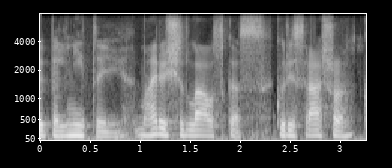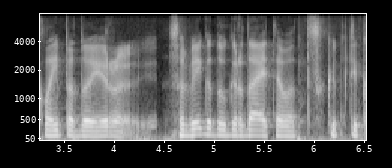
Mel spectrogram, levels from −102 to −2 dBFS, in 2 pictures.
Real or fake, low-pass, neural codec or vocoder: real; 7.2 kHz; none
